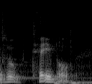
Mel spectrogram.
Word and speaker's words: table: йде наголошений склад наприклад давайте візьмемо перше слово table тут два склади перший склад й чіткий те і й а потім кажемо бл Але ми не кажемо бл А ми кажемо б і л між ними іде нейтральний звук table тепер дивіться наголос буде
